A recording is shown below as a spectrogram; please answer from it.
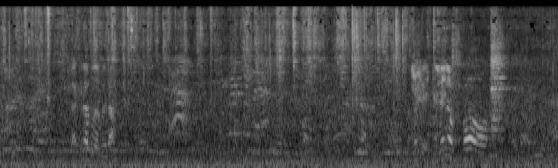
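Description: Scattered voices of people talking in the background, one louder call shortly before the end, over a steady low rumble.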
